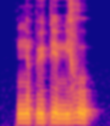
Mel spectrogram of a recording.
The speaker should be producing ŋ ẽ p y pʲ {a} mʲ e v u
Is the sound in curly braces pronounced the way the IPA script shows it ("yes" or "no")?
yes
